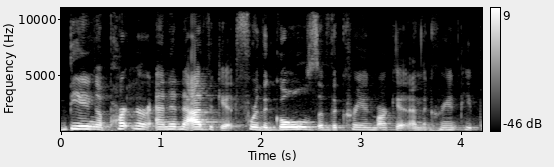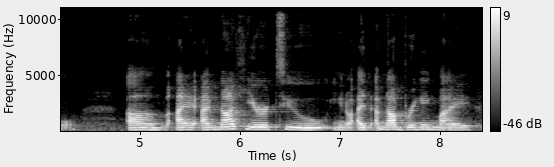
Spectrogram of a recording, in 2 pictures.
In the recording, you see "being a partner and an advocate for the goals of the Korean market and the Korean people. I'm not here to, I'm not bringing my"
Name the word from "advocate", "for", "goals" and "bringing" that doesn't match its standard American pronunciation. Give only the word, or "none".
none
